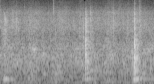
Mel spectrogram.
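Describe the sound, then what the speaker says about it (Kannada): Chili powder and turmeric fry in oil in a pan with a soft continuous sizzle, punctuated by two brief scraping stirs of a utensil, close and fairly quiet. "ಖಾರ ಹಾಕಿದಾದ್ಮೇಲೆ ಅದನ್ನು ಸ್ವಲ್ಪ ಫ್ರೈ ಮಾಡ್ಕೊಂಡಾದ್ಮೇಲೆ"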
